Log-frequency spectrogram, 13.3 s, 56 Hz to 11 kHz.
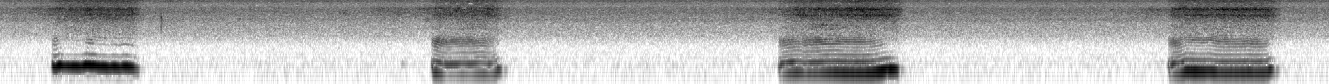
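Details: Sleeping cat: four low, buzzing snores with quiet pauses between, about 16 a minute; steady snoring.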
